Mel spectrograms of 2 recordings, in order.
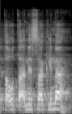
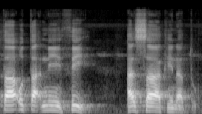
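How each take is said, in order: First: The words are run together with endings dropped. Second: The words are read clearly with full endings. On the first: The speaker calls it wrong. "Jangan langsung dibaca ta'ut ta'nits sakinah, nggak jelas begitu" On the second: The speaker calls it right. "Tapi dibaca yang jelas"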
